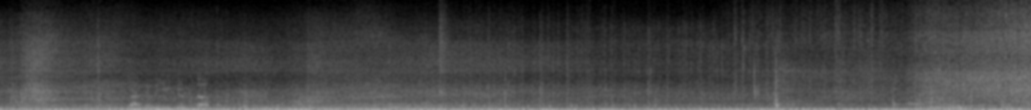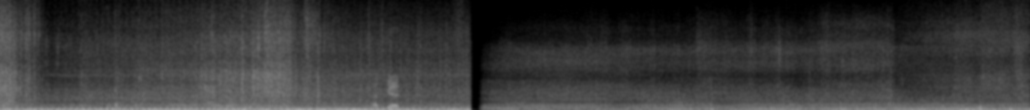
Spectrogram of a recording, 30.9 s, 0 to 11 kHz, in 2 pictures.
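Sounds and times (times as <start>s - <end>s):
rushing noise: 0.0s - 17.0s
diesel engine droning: 0.0s - 27.6s, 28.9s - 30.9s.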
